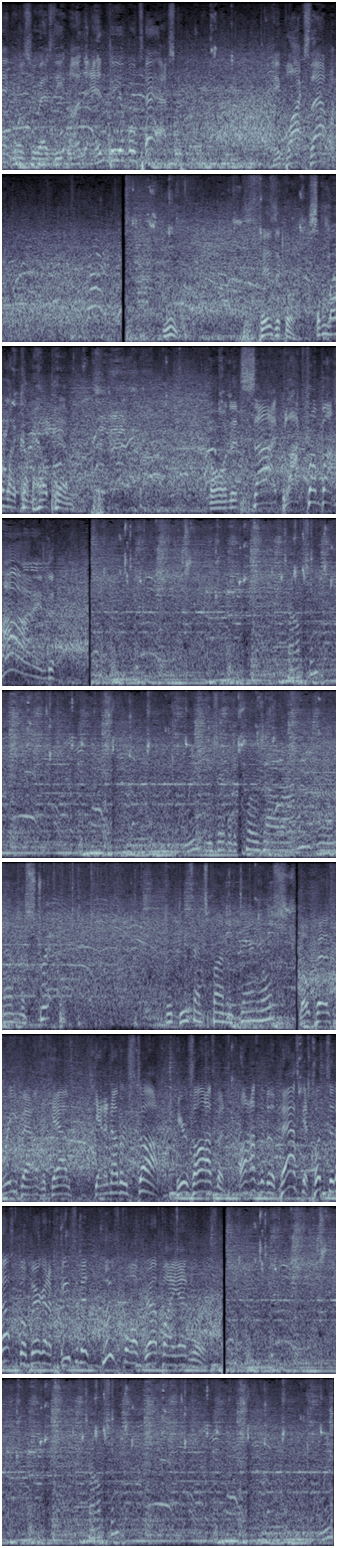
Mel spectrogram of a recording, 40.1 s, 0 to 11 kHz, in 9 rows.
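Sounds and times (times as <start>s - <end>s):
arena crowd noise: 0.0s - 40.0s.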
